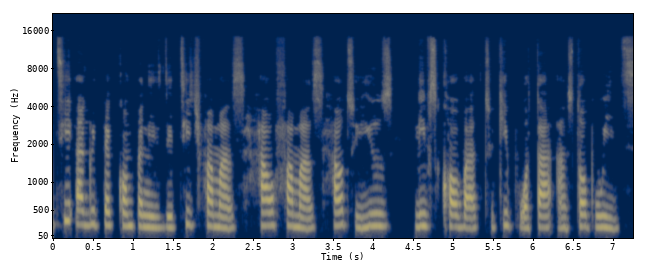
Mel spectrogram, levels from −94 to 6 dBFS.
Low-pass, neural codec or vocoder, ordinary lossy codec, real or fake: 14.4 kHz; vocoder, 44.1 kHz, 128 mel bands every 256 samples, BigVGAN v2; MP3, 96 kbps; fake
